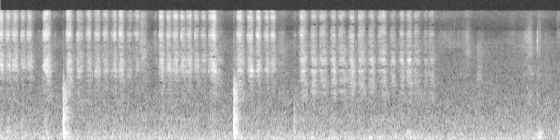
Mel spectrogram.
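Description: A light blue wooden colored pencil shades back and forth over a thin white paper mandala sheet lying flat on a table. It makes soft, rapid, slightly irregular scratchy strokes with a bright, high, papery hiss. A few sharper ticks are heard where the pencil lands or changes direction, and the rubbing eases toward the end.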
